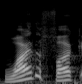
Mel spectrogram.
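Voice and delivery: ordinary talk

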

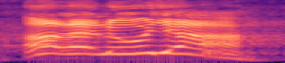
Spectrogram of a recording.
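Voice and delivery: high, loud laughing hallelujah; joyful shout. Real, not acted. Preacher celebrating before the church, loud and laughing. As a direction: burst out in joyful praise.

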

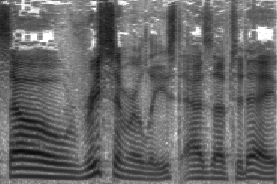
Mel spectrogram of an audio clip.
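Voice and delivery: ordinary talk

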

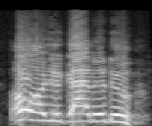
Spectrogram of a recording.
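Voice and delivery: ordinary talk

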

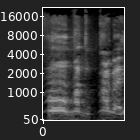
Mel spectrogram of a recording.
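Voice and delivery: high-pitched mock cry of pain; imitated pained cursing. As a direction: curse in a high voice, imitating someone hurt. Retells friend's reaction to ankle hit.

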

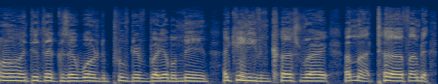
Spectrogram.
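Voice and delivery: a put-on whiny confessional voice, lightly done; mock a celebrity crying about his feelings; mocking Will Smith. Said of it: "I, I can see it now".

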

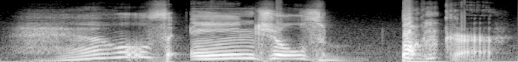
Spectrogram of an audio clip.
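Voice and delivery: slow, savoured reading of the phrase; mock formal reading. Host mocking the article's phrasing, slow and savoured. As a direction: relish the newspaper's wording. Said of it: "I love how they say this".

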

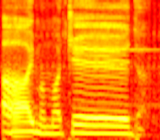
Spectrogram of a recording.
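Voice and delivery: slow, drawn-out flirty call; flirty drawl. Acted. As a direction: stretch it out playfully.

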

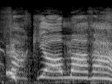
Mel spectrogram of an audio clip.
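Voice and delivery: high slow Boston yell; Boston accent. Retold or imitated. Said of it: "speaking in my best Boston accent".

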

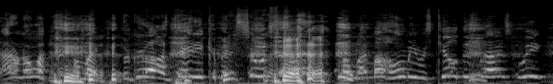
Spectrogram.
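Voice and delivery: high, loud laughing retelling. Retold or imitated. Teen telling gangster everything, laughing hard. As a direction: laugh while listing every trouble.

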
